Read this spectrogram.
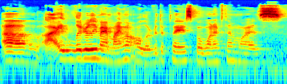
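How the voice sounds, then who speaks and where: A woman's voice: fairly low pitch, normal speed, a little hiss or hum. A young woman talking casually in a video journal, chatty and rambling, recorded on a laptop's built-in mic at home. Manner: chatty, rambling, self-aware. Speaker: vlogger.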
